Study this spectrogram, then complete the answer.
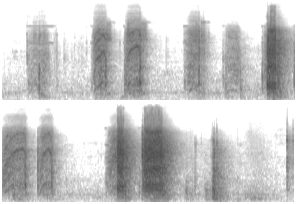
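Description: A bolt is tightened during office chair assembly, giving a series of close, crisp ratcheting bursts separated by short pauses, with no talk.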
